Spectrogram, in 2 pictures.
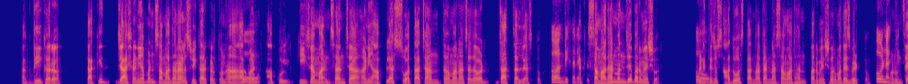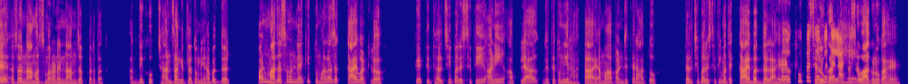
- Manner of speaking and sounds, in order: other background noise; tapping
- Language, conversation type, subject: Marathi, podcast, प्रवासातला एखादा खास क्षण कोणता होता?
